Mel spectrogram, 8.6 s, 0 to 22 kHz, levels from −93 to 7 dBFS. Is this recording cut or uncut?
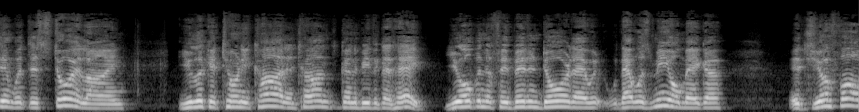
cut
